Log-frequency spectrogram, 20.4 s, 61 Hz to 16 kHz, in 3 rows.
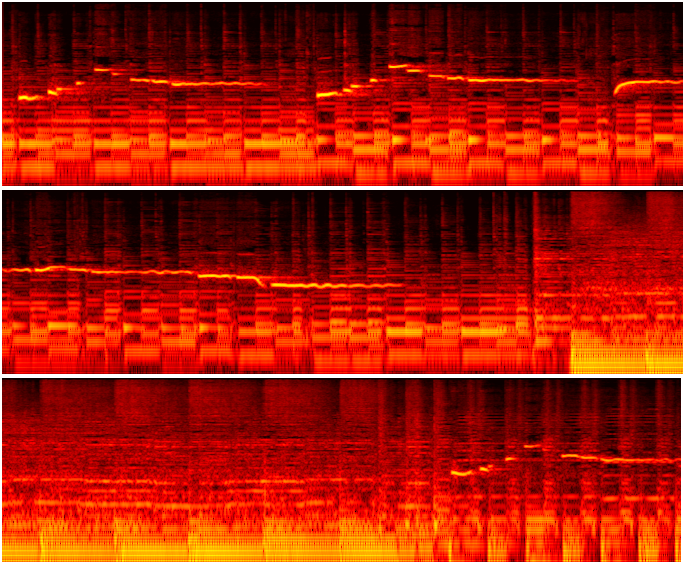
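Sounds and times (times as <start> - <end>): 
whistled melody in a song: 0.1 - 10.9, 12.5 - 20.4
full instrumental accompaniment with steady bass and chords: 11.0 - 20.4.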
